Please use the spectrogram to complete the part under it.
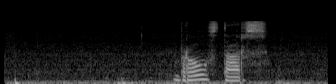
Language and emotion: Russian, neutral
